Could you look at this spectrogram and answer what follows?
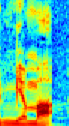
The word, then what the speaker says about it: Myanmar: And what a lot of European language speakers don't hear is that the Burmese pronunciation of the country is actually Myanmar.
